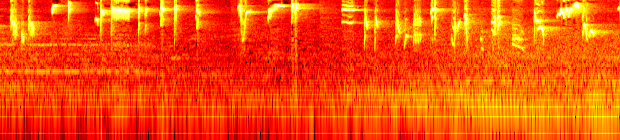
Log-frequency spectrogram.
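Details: Orange-headed thrush song used as a lure to make the bird sing, in the rolling ngerol style: rapid varied high whistles, chips and sharp slurred notes tumbling together, over a low steady hum.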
